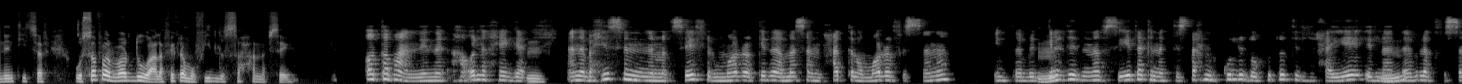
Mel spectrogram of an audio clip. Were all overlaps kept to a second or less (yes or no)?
yes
